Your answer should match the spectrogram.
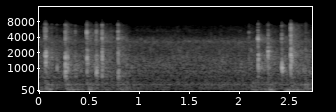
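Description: Keys clatter on a computer keyboard as a command is entered on a Cisco Nexus switch console, a quick run of crisp taps, a pause, then another short burst of keystrokes.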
